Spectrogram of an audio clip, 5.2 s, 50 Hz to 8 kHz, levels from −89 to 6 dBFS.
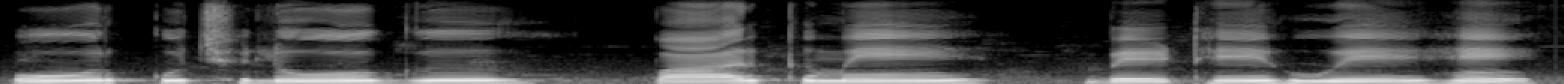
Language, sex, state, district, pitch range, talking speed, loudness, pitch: Hindi, female, Madhya Pradesh, Bhopal, 200-220 Hz, 90 wpm, -10 LUFS, 210 Hz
